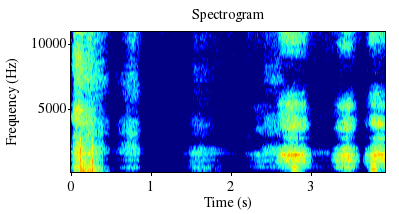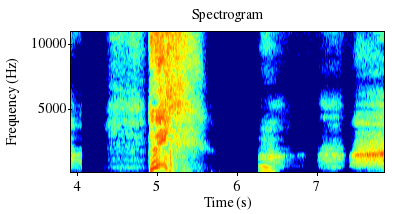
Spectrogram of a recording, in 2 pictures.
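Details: Person with a bad cold, sneezing constantly: wet sniffles and short gasping inhalations, then a loud explosive sneeze with a voiced cry, followed by more sniffing; congested cold sneezing.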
